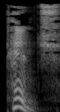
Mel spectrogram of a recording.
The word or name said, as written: pinch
